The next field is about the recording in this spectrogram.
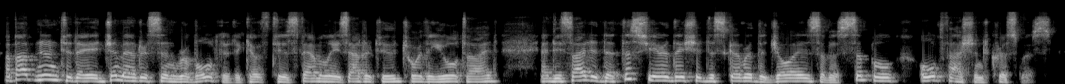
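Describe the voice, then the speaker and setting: A man's voice: medium pitch, lively intonation, moderate pace, a little mellow. A man announcing and narrating in a scripted, old-time radio show style.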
